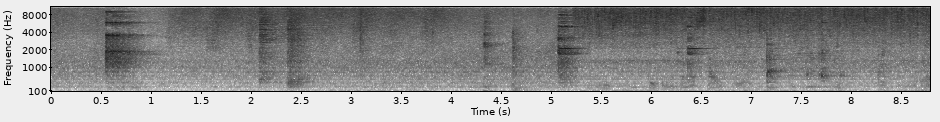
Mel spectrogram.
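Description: Onions going into hot oil with mustard seeds and curry leaves for sambar, sizzling and crackling close up with sharp spluttering pops and occasional clinks of a pan or utensil.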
